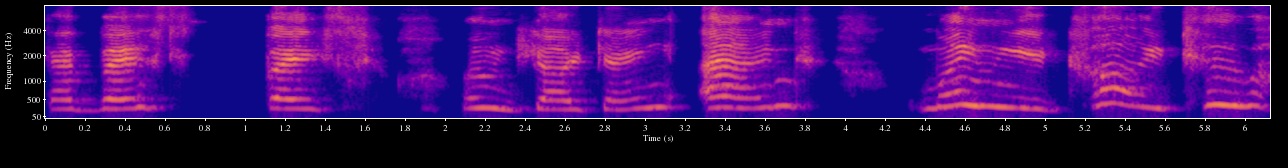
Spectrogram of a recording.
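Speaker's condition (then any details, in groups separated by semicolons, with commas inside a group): Cerebral palsy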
